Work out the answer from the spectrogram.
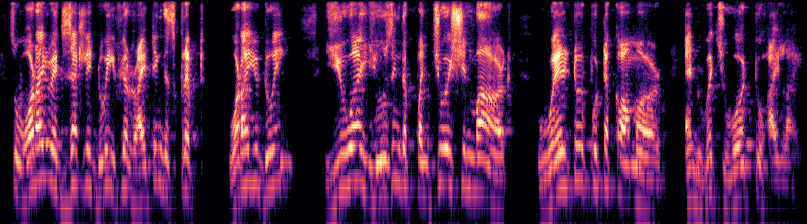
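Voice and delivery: ordinary talk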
